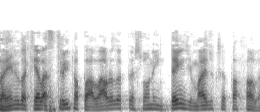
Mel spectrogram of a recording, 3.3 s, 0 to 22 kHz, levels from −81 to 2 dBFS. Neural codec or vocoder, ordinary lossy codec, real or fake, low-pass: codec, 24 kHz, 1.5 kbps, HILCodec; MP3, 32 kbps; fake; 7.2 kHz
